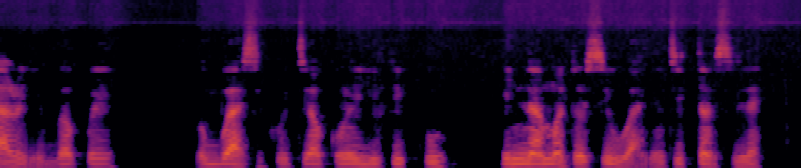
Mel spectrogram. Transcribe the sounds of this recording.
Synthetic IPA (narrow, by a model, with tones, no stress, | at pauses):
a˦ɾo˦˨jḭ˨˦ɡ͡bɔ˦k͡pe˦ | o˧ɡ͡bo˧a˨si˨ko̰˨ti˨˦ɔ˧kũ˧ɾ̃ĩ˧i˧li˨˧˦fi˧ku˦ | i˧nã˦˧mɔ̃˦to˧si˦˨wa̰˨nĩ˨˦ti˦tã˦˨si˨˦lɛ˦˨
